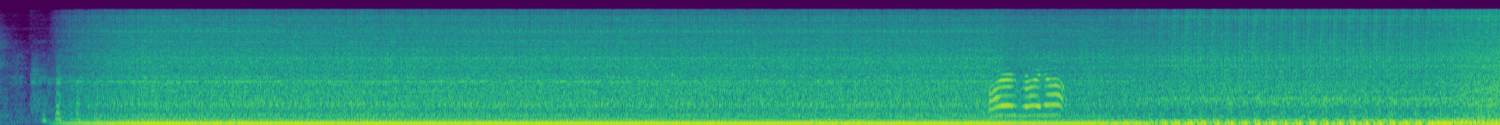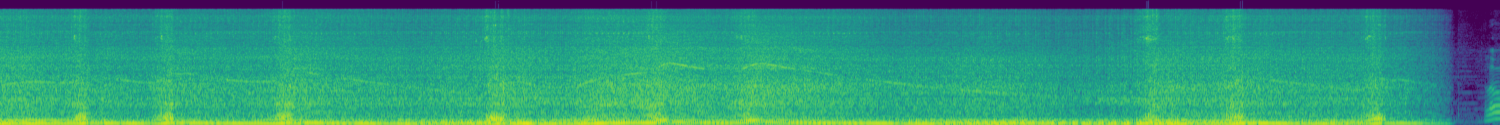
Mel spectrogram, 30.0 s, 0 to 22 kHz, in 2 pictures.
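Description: Newly built air-cooled engine in a Porsche 356 replica running on its first fire, at a steady idle for the first ten seconds or so, then with its speed rising and falling for the rest.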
